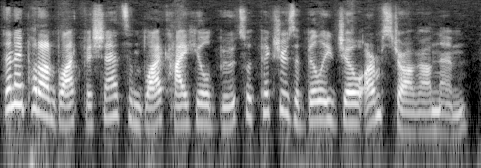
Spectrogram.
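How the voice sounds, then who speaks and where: A woman giving a dramatic reading of fanfiction with a deadpan, mock-dramatic delivery. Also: medium pitch, a little fast, no echo. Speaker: reader.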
